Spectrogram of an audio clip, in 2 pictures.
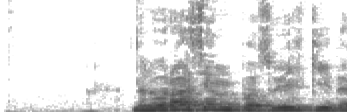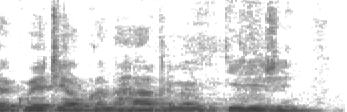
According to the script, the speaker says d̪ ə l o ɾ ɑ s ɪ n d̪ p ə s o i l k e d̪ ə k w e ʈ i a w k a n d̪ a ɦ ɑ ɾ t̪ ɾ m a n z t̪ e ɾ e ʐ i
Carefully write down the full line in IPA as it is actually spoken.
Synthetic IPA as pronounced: d̪ ə l o ɾ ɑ s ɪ n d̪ p ə s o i l k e d̪ ə k w e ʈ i a w k a n d̪ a ɦ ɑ ɾ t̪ ɾ m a n z t̪ e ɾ e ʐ i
